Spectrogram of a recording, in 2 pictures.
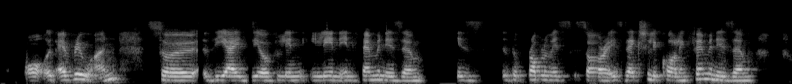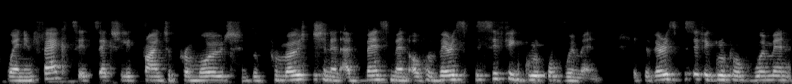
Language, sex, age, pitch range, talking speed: English, female, 20-39, 180-210 Hz, 165 wpm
